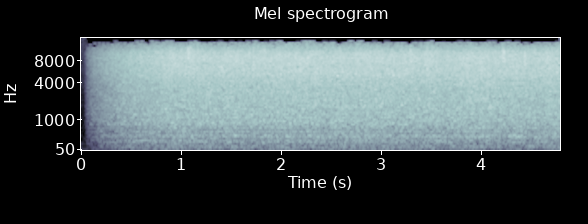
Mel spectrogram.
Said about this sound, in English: And it would rain like that for several hours. Well, the rain would come and go.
